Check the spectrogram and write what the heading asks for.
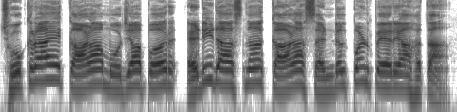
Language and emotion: Gujarati, neutral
